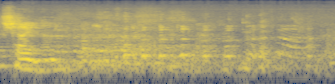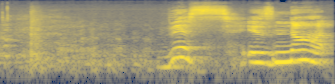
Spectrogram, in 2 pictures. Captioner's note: laughter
